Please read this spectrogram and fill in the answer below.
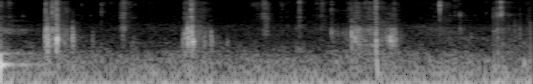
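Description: Paper frog cutouts being handled and pressed onto a paper board: a handful of short, faint crackles and rustles, scattered unevenly.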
